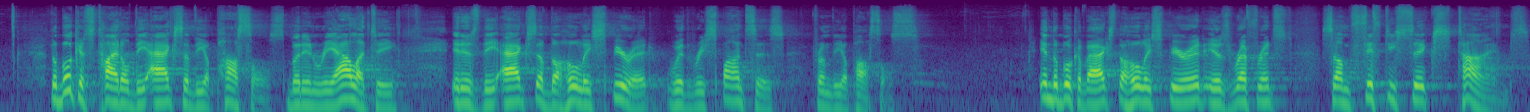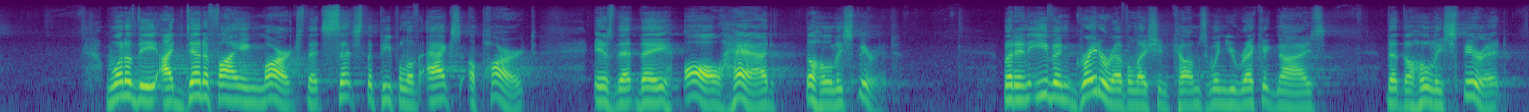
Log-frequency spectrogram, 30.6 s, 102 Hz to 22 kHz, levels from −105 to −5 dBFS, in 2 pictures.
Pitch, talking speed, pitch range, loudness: 165 Hz, 140 wpm, 150-185 Hz, -30 LUFS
